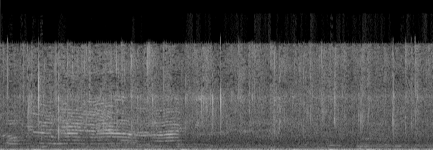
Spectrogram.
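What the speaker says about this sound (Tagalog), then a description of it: "Oh, lakas ng ulan dito." Heavy rain pattering steadily on a surface, with a person talking over it and children's voices in the background.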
